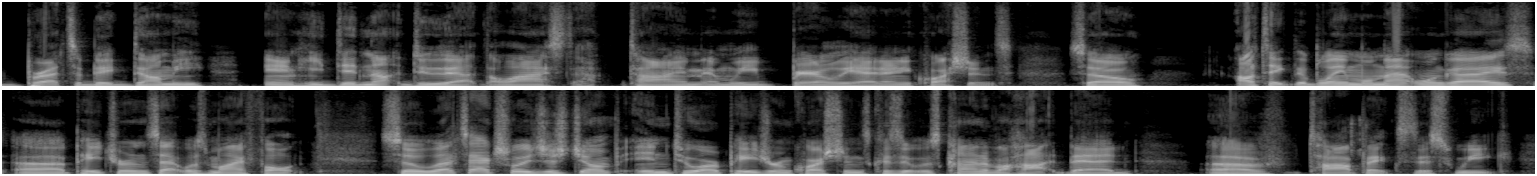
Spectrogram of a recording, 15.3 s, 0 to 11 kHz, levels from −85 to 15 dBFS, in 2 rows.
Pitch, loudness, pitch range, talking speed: 115 Hz, -21 LUFS, 110-140 Hz, 210 wpm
